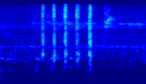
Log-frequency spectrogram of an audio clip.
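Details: Two blue male Pacific parrotlet brothers chatter: five harsh, scratchy chips in a quick, even burst of about seven per second, then a faint thin note, over a low hiss.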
